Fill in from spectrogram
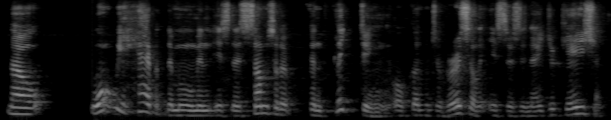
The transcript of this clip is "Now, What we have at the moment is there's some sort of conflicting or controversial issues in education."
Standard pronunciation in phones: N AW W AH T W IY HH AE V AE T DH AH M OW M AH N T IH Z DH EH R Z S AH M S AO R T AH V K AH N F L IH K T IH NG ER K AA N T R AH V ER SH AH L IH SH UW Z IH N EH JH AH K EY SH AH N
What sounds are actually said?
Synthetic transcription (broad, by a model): N AW W AH T W IY HH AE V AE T DH AH M OW M AH N T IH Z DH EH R S AH M S AO R T AH V K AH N F L IH K T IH NG ER K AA N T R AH V ER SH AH L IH S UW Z IH N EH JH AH K EY SH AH N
